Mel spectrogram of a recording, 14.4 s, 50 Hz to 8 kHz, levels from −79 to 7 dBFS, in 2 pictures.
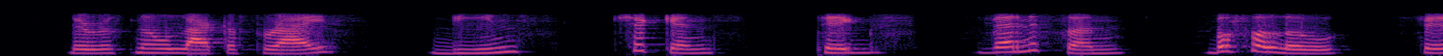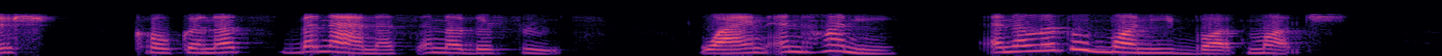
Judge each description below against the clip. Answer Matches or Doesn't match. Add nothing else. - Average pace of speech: Doesn't match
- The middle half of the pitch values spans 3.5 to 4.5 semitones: Matches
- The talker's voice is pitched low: Doesn't match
